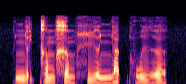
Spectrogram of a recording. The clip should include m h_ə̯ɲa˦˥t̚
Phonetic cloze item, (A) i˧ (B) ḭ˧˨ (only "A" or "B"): A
